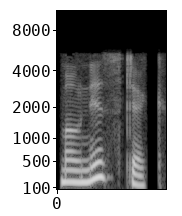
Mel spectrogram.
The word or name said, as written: monistic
